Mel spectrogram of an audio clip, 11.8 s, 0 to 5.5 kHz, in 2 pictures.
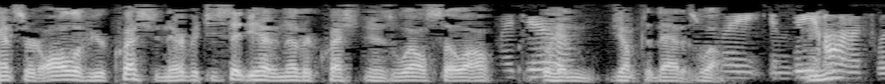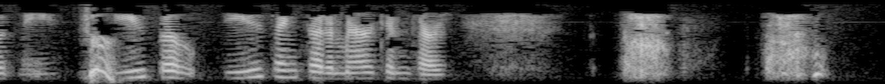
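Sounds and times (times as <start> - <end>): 
speech: 0.0 - 9.0, 10.0 - 11.4
person sneezing: 10.0 - 11.5.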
